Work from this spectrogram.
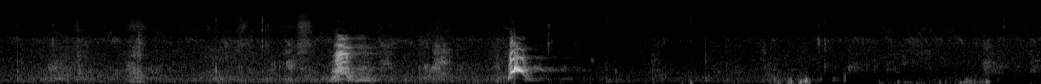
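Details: Dobermann puppy named Vega, kept from joining the bigger female dogs, gives two loud, sharp barks about two seconds apart, then falls quiet amid soft rustling and scattered footstep-like knocks.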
